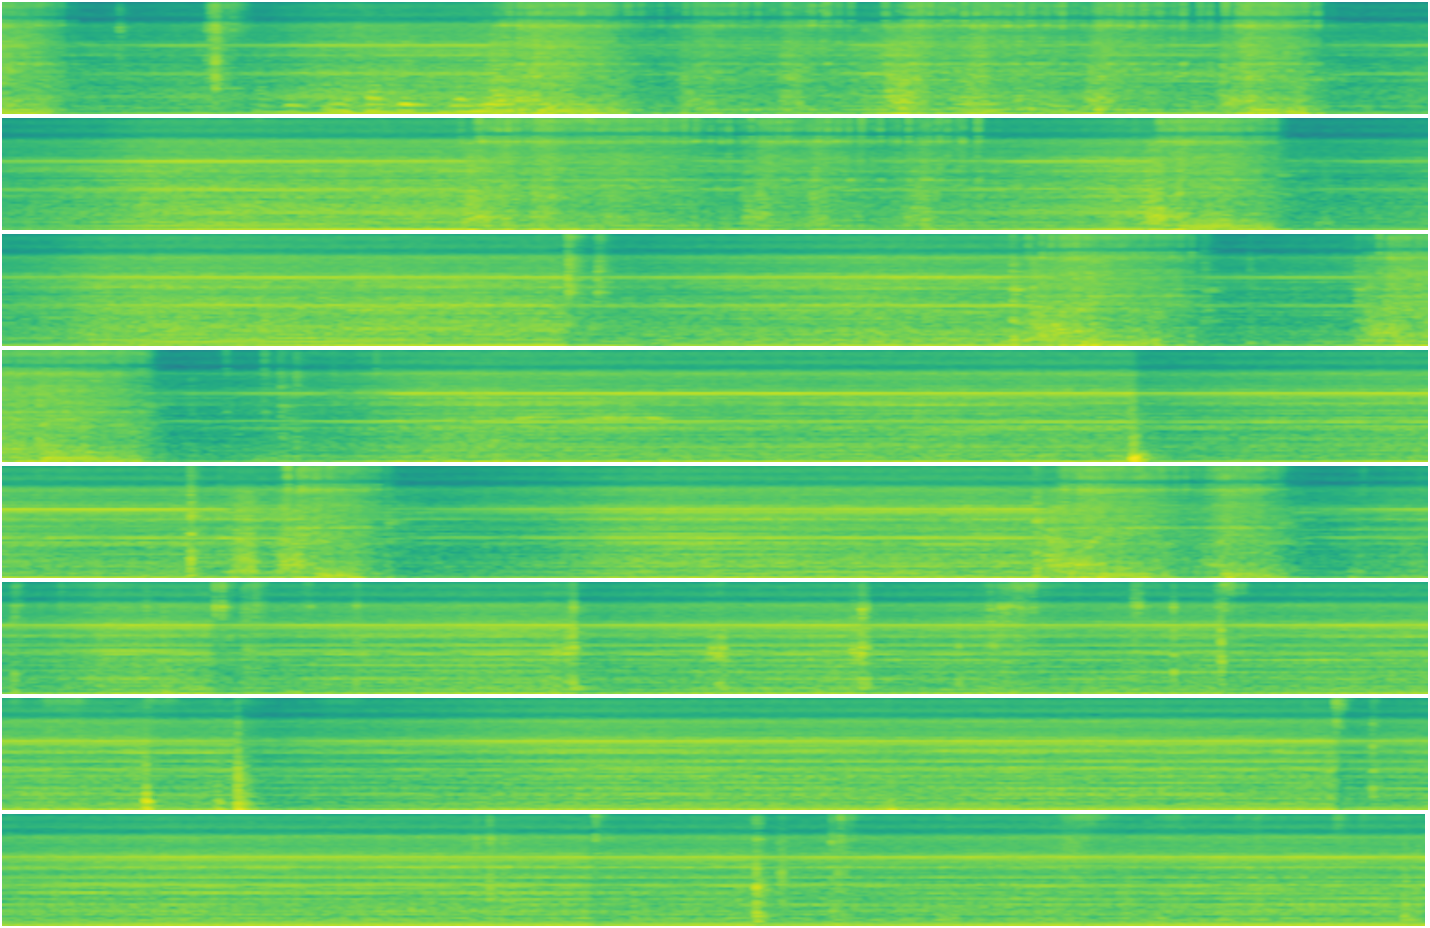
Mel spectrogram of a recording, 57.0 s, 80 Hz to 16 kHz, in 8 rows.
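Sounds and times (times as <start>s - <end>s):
sewing machine stitching: 0.0s - 0.4s, 2.4s - 6.6s, 9.4s - 12.0s, 12.8s - 13.6s, 19.3s - 20.3s, 21.0s - 22.2s, 29.7s - 30.4s, 33.7s - 35.0s.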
